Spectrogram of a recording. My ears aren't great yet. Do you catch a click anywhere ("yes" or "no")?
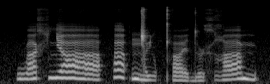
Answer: yes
